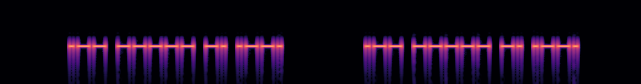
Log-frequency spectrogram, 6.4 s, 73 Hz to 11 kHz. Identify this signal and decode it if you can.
Morse code, heard as a keyed tone, about 30 wpm, 700 Hz. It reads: W0NP W0NP
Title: USA Call Signs - 4 Characters - Repeated 2x - 30wpm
